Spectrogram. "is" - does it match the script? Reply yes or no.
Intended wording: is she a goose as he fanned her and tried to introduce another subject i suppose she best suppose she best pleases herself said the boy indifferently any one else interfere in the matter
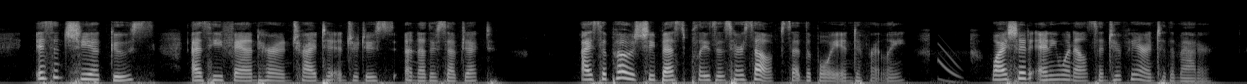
no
